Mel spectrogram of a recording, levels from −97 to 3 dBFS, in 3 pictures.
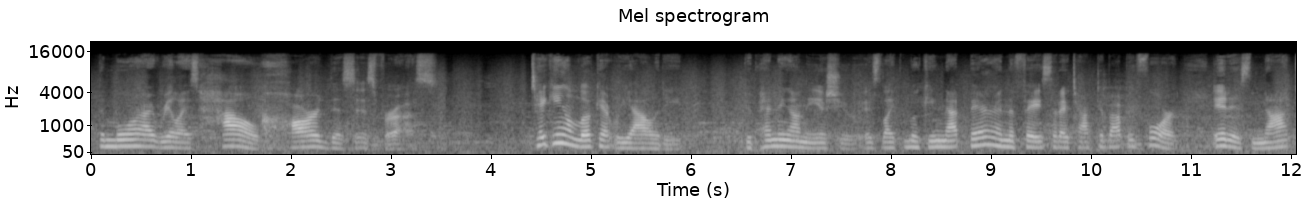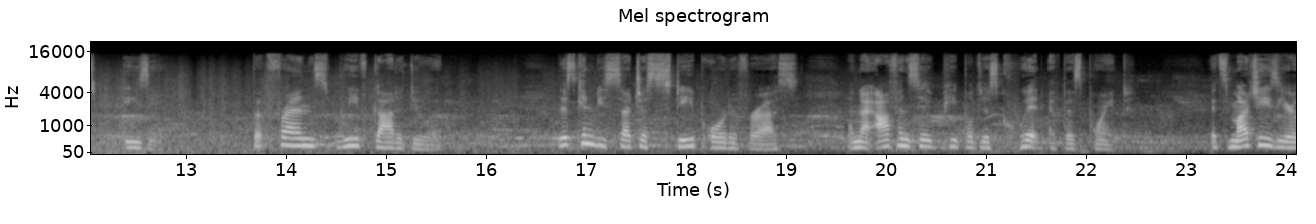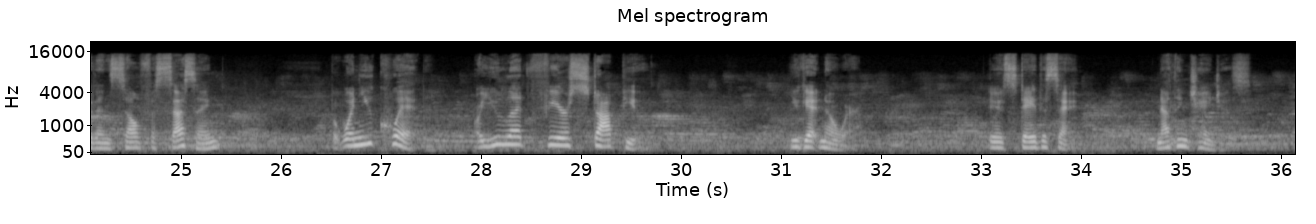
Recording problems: echo of what is said; faint; from 10 s on; 170 ms later, 25 dB below the speech
murmuring crowd; noticeable; throughout; 15 dB below the speech

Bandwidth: 14.5 kHz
